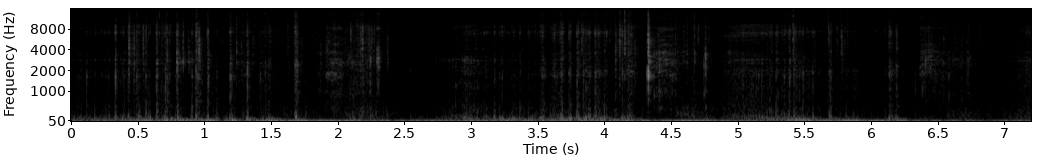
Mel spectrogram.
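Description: A dry, solid yellow bar of soap is held in the hand and scraped with a utility blade, and crumbly shavings come off. Quick, dry scraping and crunching strokes follow one another with a brittle, tearing texture, and one sharper scrape stands out near the middle.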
